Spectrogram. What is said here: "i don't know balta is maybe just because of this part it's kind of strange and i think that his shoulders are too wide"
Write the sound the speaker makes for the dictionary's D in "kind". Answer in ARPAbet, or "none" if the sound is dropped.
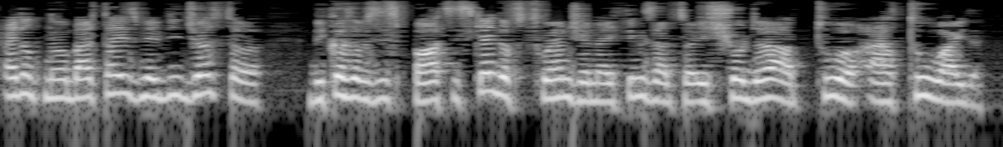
D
